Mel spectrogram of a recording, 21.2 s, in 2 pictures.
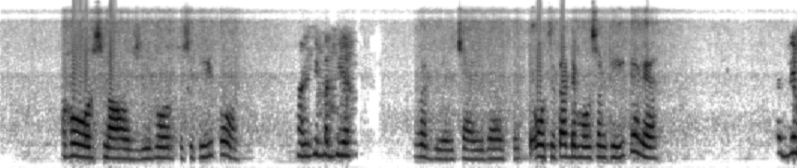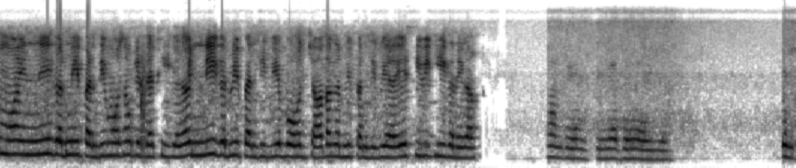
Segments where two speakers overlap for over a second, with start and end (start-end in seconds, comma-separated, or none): none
